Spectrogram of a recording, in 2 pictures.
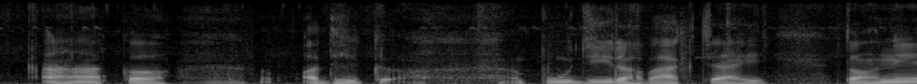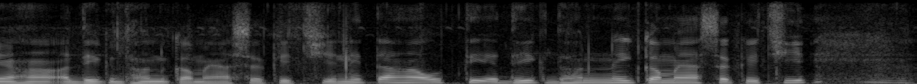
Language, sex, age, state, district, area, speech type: Maithili, male, 18-30, Bihar, Darbhanga, rural, spontaneous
